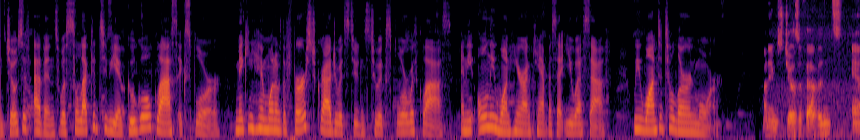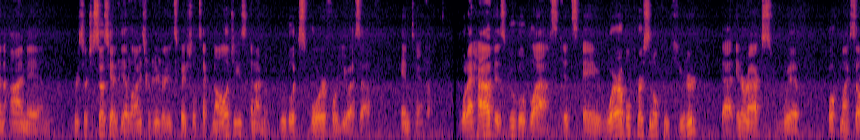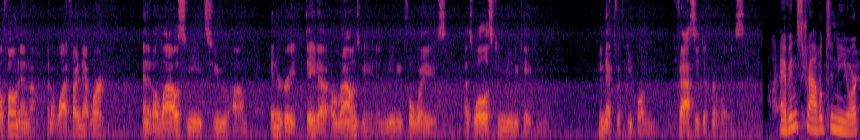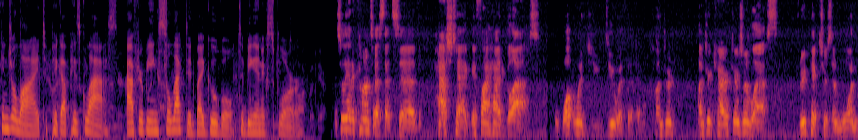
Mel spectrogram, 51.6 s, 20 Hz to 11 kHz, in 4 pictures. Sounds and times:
Speech: 0.0 - 10.9, 11.5 - 27.4, 28.0 - 33.9, 34.8 - 51.5.

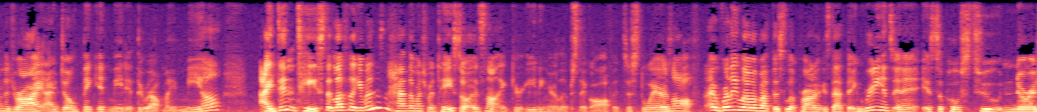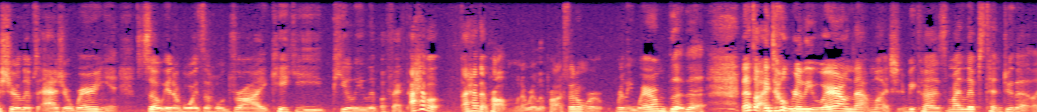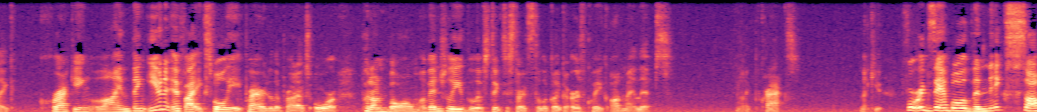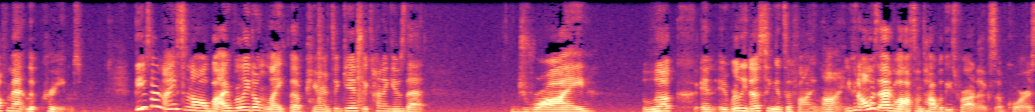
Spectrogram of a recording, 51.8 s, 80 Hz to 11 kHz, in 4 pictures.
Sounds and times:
Speech: 0.0 - 34.4, 35.1 - 35.9, 36.7 - 40.0, 40.6 - 44.2, 45.3 - 51.8
Inside, small room: 0.0 - 51.8.

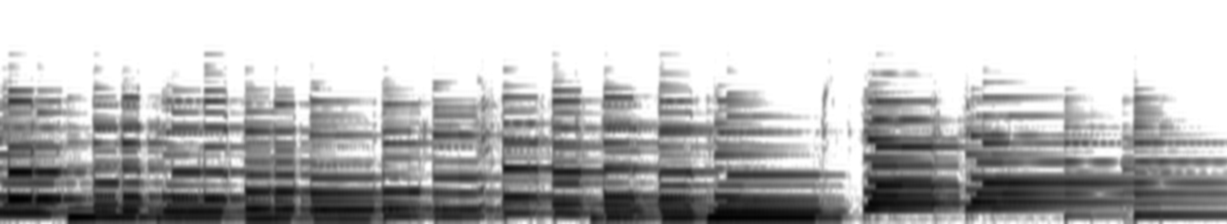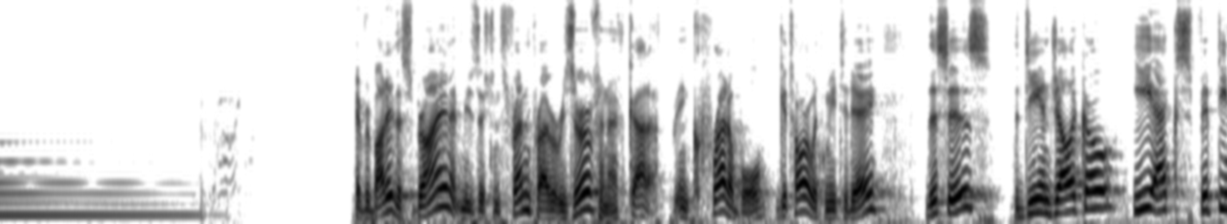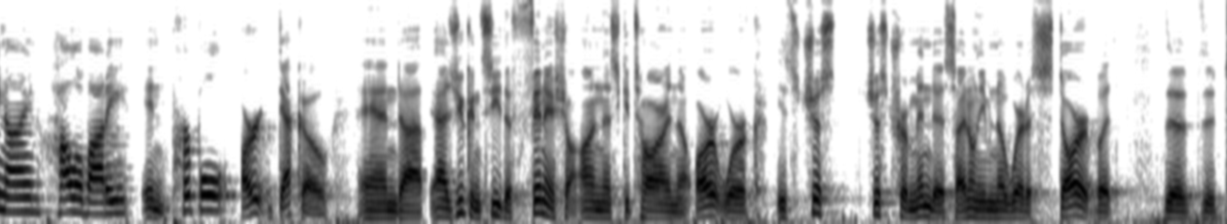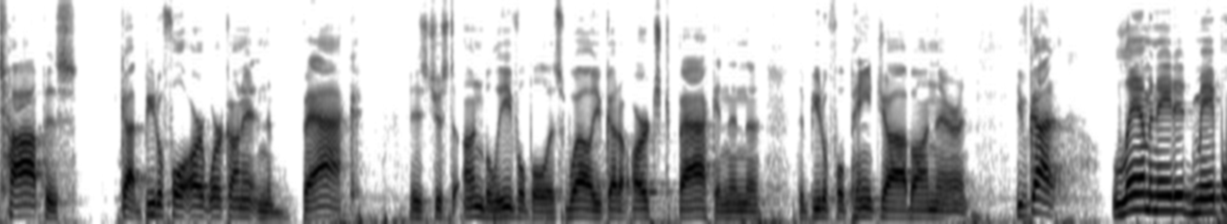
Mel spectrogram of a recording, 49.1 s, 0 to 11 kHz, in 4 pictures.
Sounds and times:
Effects unit: 0.0 - 14.9
Electric guitar: 0.0 - 14.9.

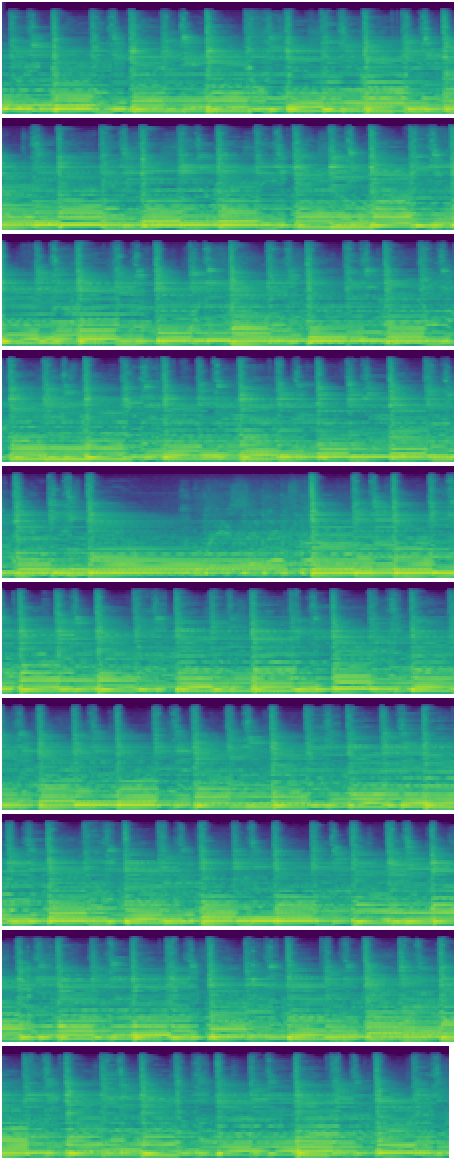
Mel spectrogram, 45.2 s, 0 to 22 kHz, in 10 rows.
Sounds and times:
Acoustic guitar: 0.0 - 45.1
Strum: 0.0 - 45.1.

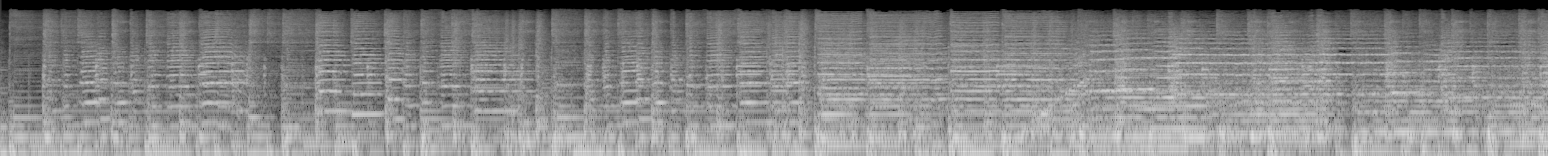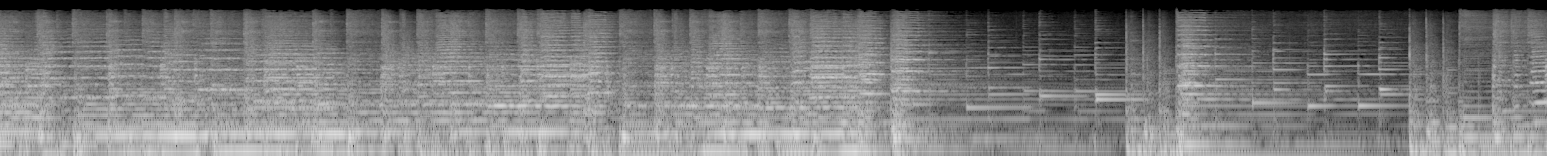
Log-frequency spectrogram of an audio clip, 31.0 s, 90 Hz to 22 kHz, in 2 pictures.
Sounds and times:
Orchestra: 0.1 - 25.9, 26.5 - 28.8, 29.6 - 30.9.

